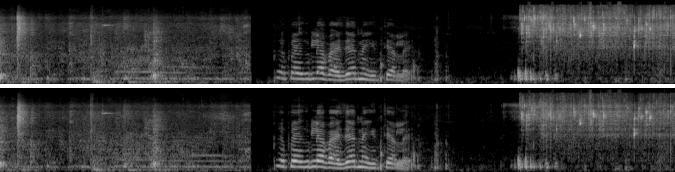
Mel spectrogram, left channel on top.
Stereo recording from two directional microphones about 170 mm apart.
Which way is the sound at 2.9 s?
90° right.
